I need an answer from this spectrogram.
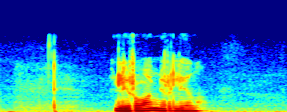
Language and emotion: Russian, neutral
